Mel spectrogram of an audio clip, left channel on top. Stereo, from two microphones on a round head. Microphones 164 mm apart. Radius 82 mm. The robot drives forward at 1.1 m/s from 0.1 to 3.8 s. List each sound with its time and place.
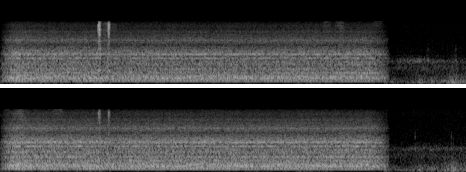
1.0 s scissors: 70° left (ahead or behind)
